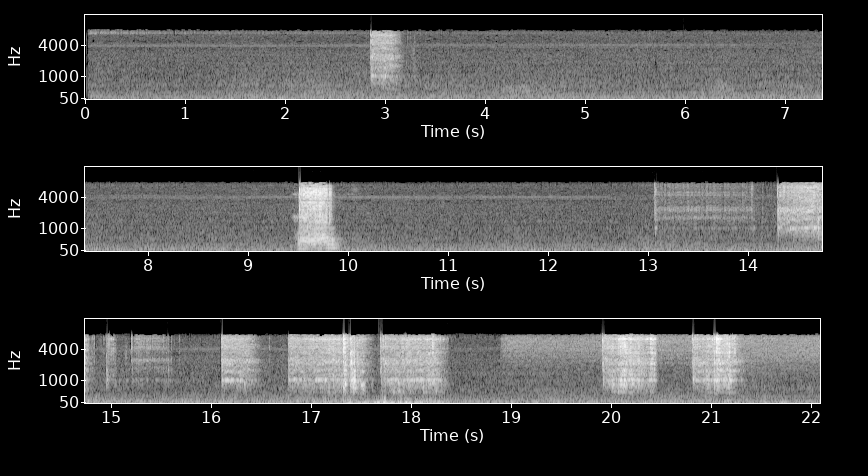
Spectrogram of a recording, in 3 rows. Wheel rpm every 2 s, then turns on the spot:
0, 10, 0, 0, 0, 0, 10, 40, 80, 30, 50.
none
